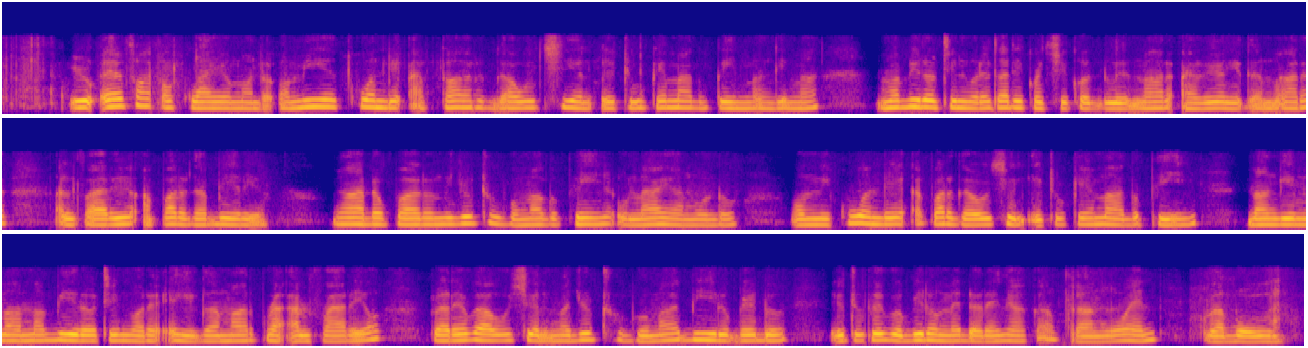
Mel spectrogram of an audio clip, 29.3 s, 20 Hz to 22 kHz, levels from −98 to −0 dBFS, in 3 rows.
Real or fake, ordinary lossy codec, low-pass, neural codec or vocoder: fake; Opus, 24 kbps; 7.2 kHz; codec, 24 kHz, 1 kbps, SNAC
